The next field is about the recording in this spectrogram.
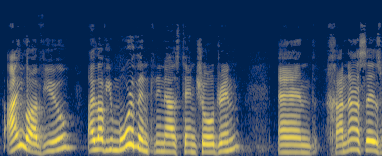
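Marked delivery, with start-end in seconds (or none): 0.1-3.6 pleading husband. Retold or imitated. Husband begging his weeping wife to eat, raised pleading voice. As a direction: coax her to stop crying. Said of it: "Elkanah tries to placate his wife Hannah".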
